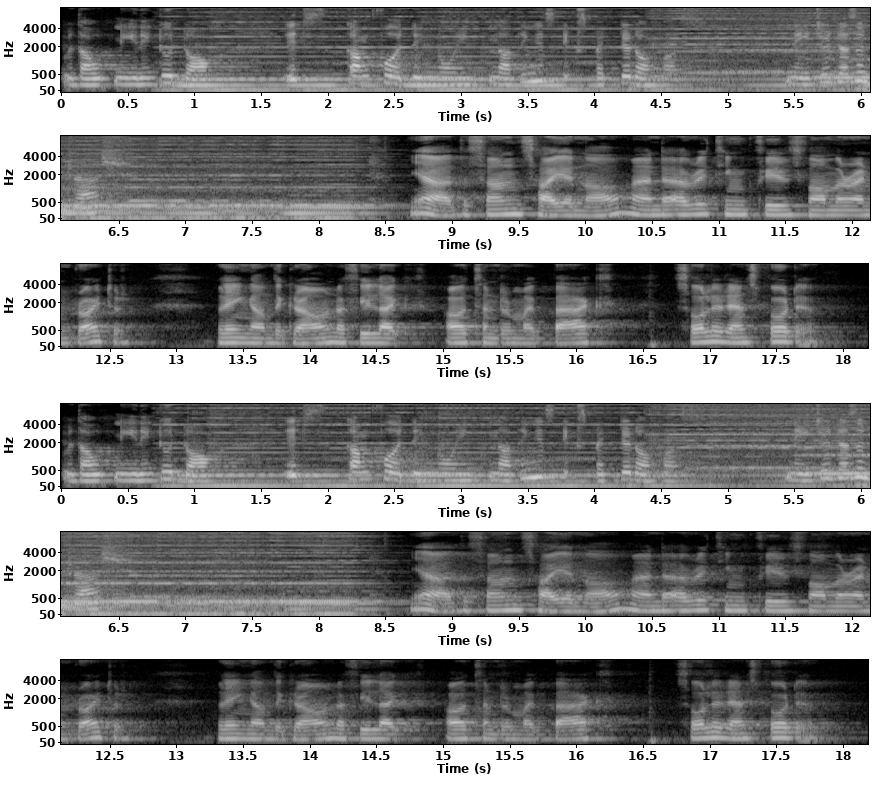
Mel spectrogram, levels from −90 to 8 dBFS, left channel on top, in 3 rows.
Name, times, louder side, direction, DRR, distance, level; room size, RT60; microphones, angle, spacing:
voice 1, 0.0-3.7 4.0-4.8 5.4-6.6, equal, ahead, 8 dB, 0.8 m, -24 dB
sound 1, 0.7-8.3, left 1 dB, 55° right, 7.2 m, -27 dB
voice 2, 8.4-12.6 13.3-14.7 15.0-16.3 16.8-17.8, left 4 dB, 45° left, 14 dB, 0.7 m, -25 dB
28.5 x 19.0 x 8.0 m, 1.1 s
head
